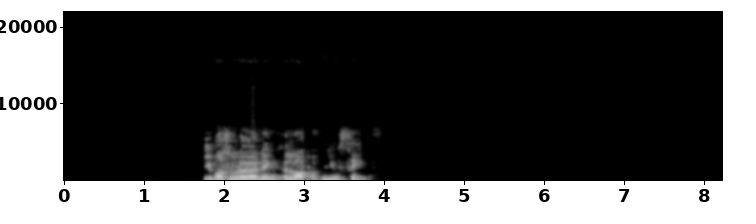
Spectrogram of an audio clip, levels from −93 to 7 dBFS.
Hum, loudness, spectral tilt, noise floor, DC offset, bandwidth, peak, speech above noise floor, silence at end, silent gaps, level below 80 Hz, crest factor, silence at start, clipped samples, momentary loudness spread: none; -15 LUFS; -7 dB/octave; under -90 dBFS; under 0.1%; 6.6 kHz; 0 dBFS; over 74 dB; 4.5 s; none; -64 dBFS; 22 dB; 1.75 s; under 0.1%; 16 LU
